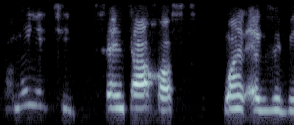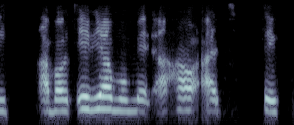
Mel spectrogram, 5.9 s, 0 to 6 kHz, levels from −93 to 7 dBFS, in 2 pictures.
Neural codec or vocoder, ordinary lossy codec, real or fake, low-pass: codec, 16 kHz, 8 kbps, FunCodec, trained on Chinese and English, 25 frames a second; none; fake; 5.4 kHz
